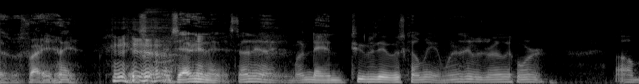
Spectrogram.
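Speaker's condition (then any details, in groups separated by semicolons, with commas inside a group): Parkinson's disease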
